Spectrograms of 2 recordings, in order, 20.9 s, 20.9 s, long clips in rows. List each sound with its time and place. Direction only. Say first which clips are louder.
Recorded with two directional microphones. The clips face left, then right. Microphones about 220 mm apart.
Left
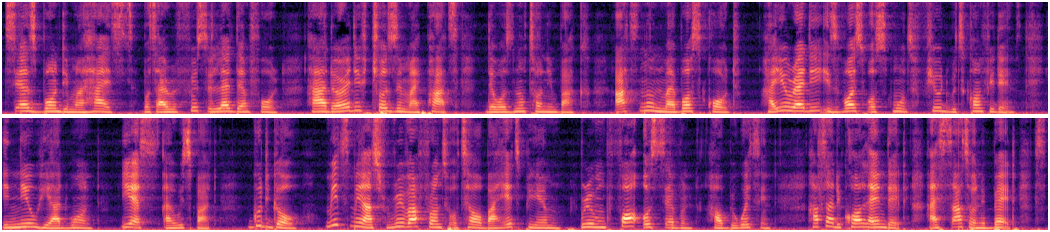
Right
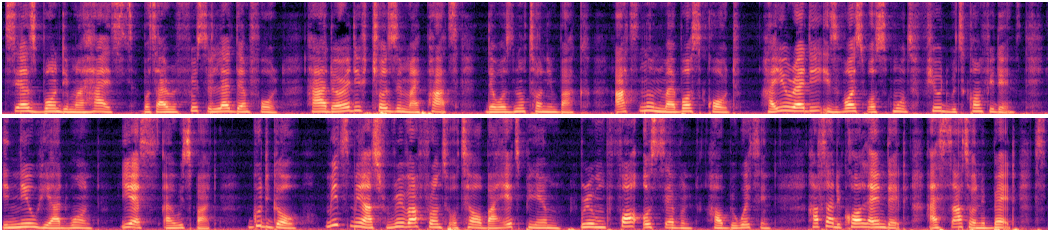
0.0 s speech: right 4 dB; 40° right (ahead or behind)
